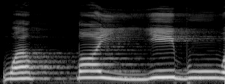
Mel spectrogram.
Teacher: Wa tay, masuk ke ya tasydid dibaca dengan nabar, cukup kita naikkan intonasinya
